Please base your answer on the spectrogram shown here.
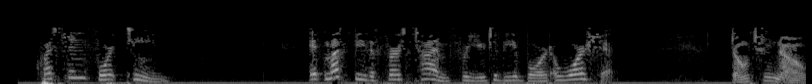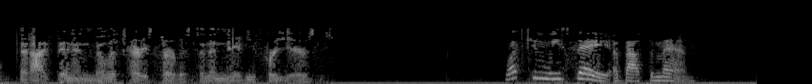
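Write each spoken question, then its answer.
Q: What can we say about the man?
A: He has served in the Navy for years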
